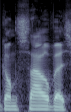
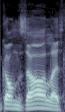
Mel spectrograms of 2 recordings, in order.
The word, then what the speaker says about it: Gonçalves: plays it out to Gonçalves, who I keep saying it wrong, despite you telling me how to say it right. I think I called him Gonzalez last episode as well, someone pointed out.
